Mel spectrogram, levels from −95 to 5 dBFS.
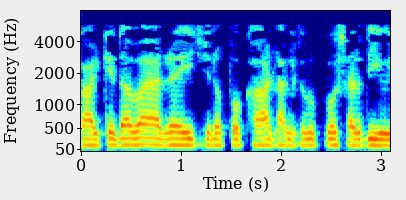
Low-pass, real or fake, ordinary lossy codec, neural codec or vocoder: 7.2 kHz; real; MP3, 24 kbps; none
